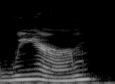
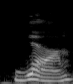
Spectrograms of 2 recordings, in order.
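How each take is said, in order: First: The word is said in an exaggerated, fancy way. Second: The word is said in a plain, ordinary way. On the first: The speaker calls it wrong. "if you want to try to get real fancy, go worm. That's not fancy. That's gross" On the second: The speaker calls it right. "Pronounced worm"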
